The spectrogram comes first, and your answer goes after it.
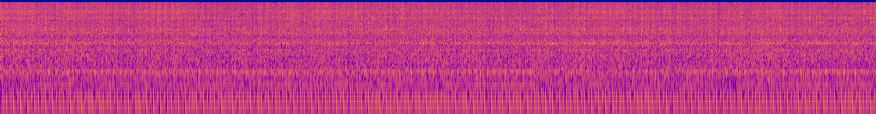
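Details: Neglected riding mower revived, after replacing fuel line and clamps, refitting shutoff and filter, fresh gas, jump pack on weak battery: steady single-cylinder beat about four firings a second, no misses or knocks; runs perfectly now.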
